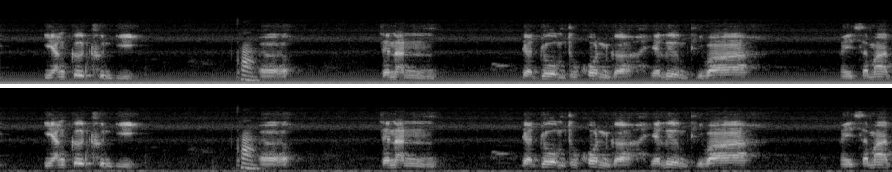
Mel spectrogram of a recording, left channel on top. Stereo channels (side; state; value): left; noise; hum, 9 dB below the sound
